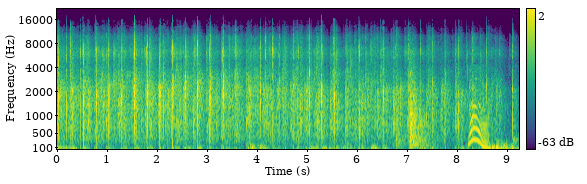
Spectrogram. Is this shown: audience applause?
yes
